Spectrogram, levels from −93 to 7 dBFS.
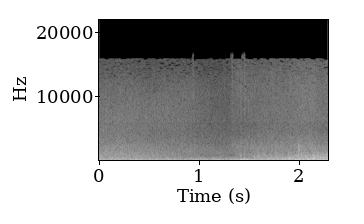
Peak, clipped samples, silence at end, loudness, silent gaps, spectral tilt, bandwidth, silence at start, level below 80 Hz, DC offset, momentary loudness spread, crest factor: -4 dBFS; under 0.1%; 0 s; -24 LUFS; none; -4.5 dB/octave; 16.5 kHz; 0 s; -28 dBFS; under 0.1%; 7 LU; 18 dB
